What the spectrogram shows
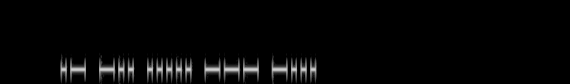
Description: Morse code, heard as a keyed tone, about 25 wpm, 690 Hz. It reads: AD5OB
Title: USA Call Signs - 5 Characters - Repeated 2x - 25wpm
